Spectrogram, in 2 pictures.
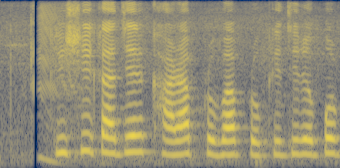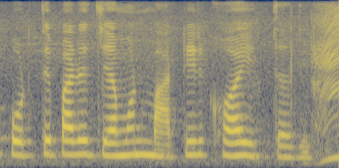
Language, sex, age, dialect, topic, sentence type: Bengali, female, 36-40, Northern/Varendri, agriculture, statement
